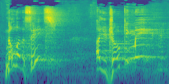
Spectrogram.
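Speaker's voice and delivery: very high, drawn-out disbelieving question; squeal-pitched indignant disbelief, stretched out; mock incredulity. Partner incredulous about the car.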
